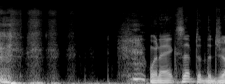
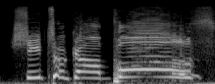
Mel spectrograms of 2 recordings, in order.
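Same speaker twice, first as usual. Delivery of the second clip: very high, grand, tragic theatrical stage outcry. Retelling how a young man at the back of the room cried out, retelling a tragic Shakespearean cry. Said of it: "he cried out in an incredibly tragic Shakespearean voice".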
